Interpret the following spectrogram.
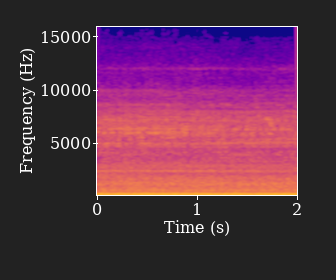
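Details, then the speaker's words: Wrecked 1.8 Miata holds a smooth, even but fast idle around 1500 rpm even when warmed up to temperature; owner suspects throttle cable misadjustment from rerouting; cause unknown. "Even when it was up to temp, it stayed right around 1500."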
